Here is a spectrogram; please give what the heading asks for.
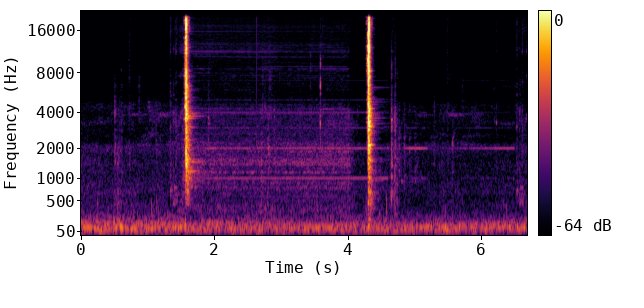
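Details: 2020 Ram 2500 with push-button start not starting: sharp click every few seconds with no cranking or engine turnover behind it; starter isn't engaging, cause unconfirmed.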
